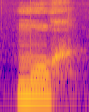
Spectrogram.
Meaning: moss
- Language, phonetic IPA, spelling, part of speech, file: Ukrainian, [mɔx], мох, noun, Uk-мох.ogg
